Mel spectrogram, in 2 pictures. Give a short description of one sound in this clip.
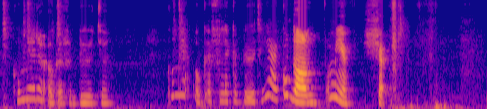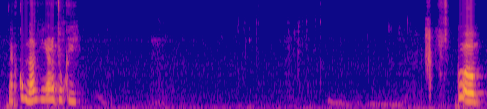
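A young woman talks close by in a high, playful voice.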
